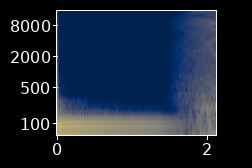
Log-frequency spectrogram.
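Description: Deep, low electronic tone from an edited-in hit sound effect, fading steadily over about a second and a half. Near the end a rising, sweeping whoosh effect swells in.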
